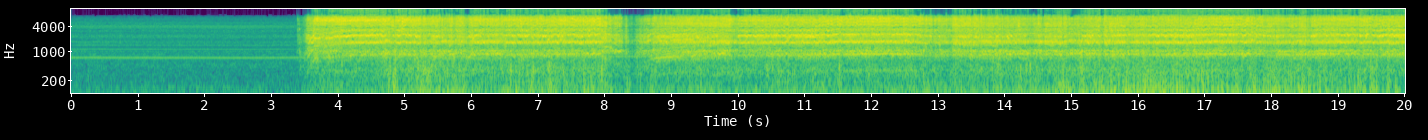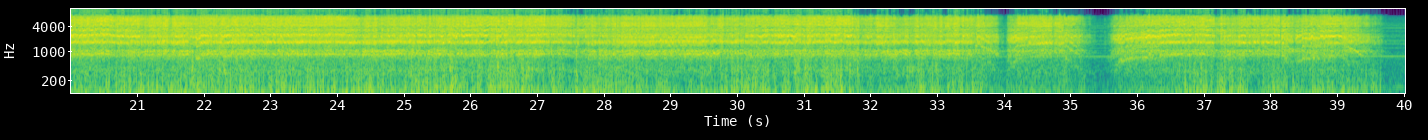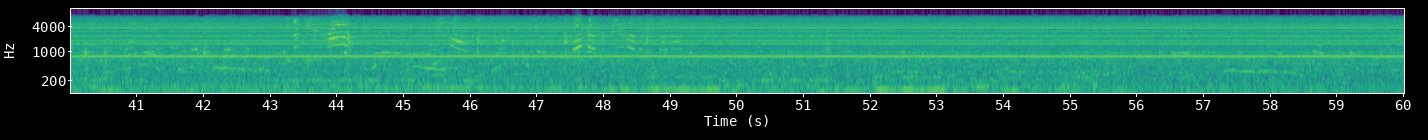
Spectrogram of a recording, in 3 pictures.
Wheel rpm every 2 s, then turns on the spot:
0, 30, 210, 210, 150, 220, 220, 220, 220, 220, 220, 230, 230, 230, 220, 220, 190, 110, 200, 130, 0, 0, 0, 0, 0, 0, 0, 0, 0, 0.
34-36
